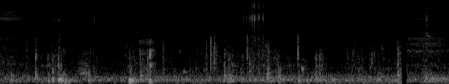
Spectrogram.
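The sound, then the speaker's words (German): Interior ambience in a room aboard a boat: a steady low rumble with soft creaks and knocks and gentle water movement, continuous and fairly quiet, with one brief dropout near the end. “Ja, ich habe mir jetzt halt nochmal die Zeit genommen und versuche hier auf dem, auf dem Boot, ähm, zuerst also im Wohnzimmer,”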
